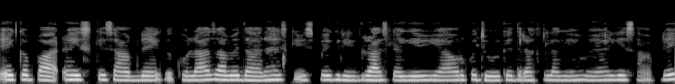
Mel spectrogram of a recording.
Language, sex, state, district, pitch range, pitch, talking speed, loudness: Hindi, female, Delhi, New Delhi, 195-210 Hz, 200 Hz, 240 wpm, -16 LUFS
